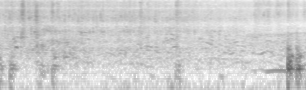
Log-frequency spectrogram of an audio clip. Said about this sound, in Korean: 아, 그래. 잠깐만. 물로 좀 헹궈줄게.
